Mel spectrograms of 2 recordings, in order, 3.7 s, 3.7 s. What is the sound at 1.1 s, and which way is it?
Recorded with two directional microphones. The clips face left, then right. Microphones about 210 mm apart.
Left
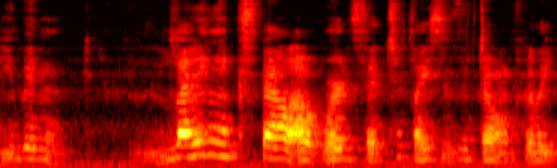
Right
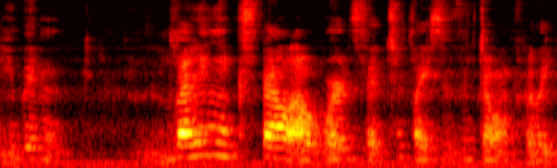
Speech, 30° left (ahead or behind).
